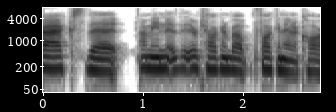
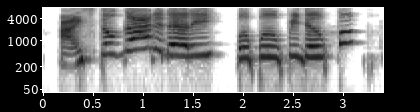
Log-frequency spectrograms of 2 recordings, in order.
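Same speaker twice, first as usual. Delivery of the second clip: very high cartoon voice, swooping and bouncing. Asked by a co-host to prove it, the speaker does a Betty Boop voice. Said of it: "you can talk like Betty Boop".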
